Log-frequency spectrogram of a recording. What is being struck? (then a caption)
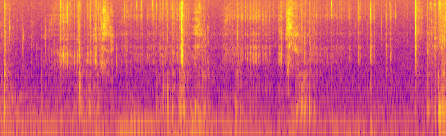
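Bar of soap scraped with a blade. A utility knife blade scrapes the bumps off a dry, palm-sized, solid light green massage soap bar held in the hand and shaves off long curls. Quiet, dry scraping and crackling is broken by sharp, bright ticks and crunchy snaps, over a steady low rumble in the background.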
